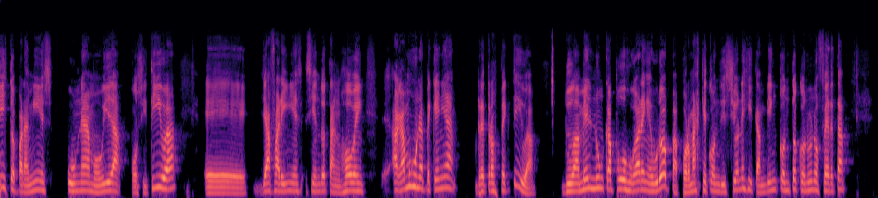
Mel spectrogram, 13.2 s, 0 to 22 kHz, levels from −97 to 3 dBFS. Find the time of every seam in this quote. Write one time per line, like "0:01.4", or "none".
0:03.7
0:10.6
